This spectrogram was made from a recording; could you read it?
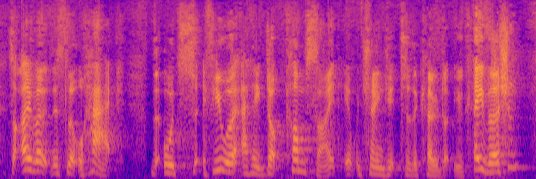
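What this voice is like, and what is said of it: English accent. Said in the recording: “as you can probably tell from my accent, I am English.”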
